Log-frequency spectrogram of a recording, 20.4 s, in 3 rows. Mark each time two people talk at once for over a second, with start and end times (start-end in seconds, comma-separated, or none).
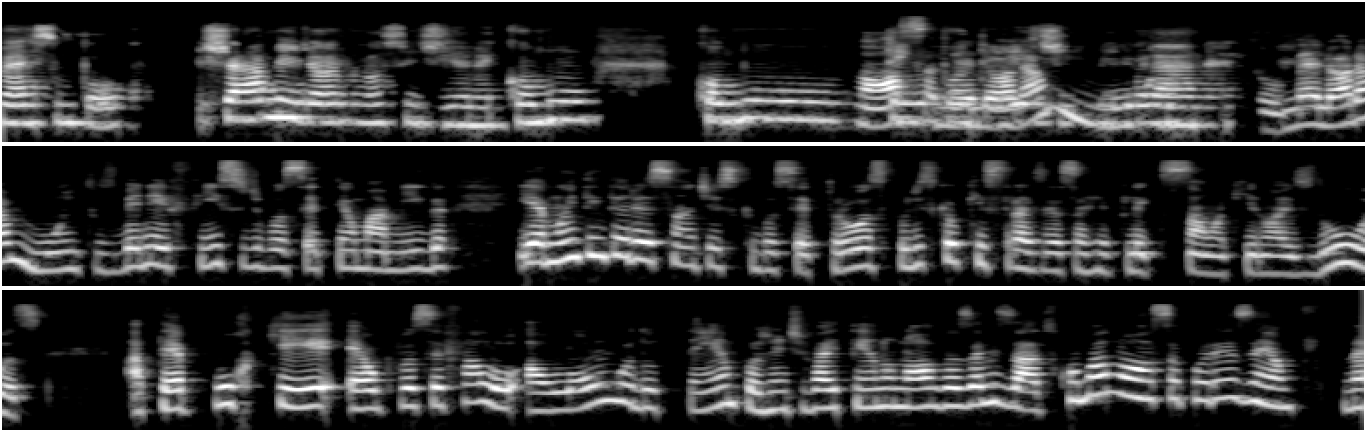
4.3-6.0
